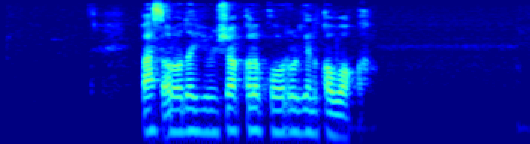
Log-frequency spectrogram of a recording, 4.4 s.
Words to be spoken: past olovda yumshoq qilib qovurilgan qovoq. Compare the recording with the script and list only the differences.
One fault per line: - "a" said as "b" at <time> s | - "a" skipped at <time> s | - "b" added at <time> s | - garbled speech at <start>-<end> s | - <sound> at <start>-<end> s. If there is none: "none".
none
